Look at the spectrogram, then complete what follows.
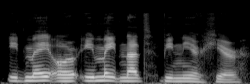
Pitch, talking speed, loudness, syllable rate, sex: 145 Hz, 215 wpm, -18 LUFS, 4.4 syllables/s, male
